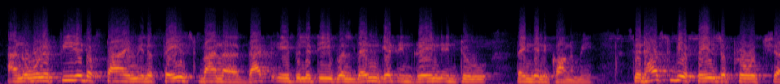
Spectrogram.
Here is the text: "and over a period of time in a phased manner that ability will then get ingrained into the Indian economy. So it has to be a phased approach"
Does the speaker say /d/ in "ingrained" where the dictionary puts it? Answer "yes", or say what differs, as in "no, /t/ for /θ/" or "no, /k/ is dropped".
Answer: yes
